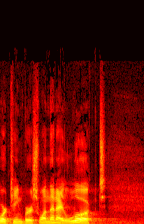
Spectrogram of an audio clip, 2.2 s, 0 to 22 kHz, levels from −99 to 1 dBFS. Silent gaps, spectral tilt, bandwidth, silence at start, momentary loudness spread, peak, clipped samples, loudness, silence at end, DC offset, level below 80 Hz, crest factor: none; -4.5 dB/octave; 15 kHz; 0 s; 13 LU; -8 dBFS; under 0.1%; -24 LUFS; 0.6 s; under 0.1%; -56 dBFS; 18 dB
